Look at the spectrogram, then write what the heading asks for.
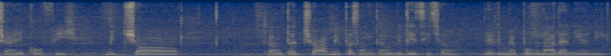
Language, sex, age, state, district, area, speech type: Dogri, female, 18-30, Jammu and Kashmir, Jammu, rural, spontaneous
